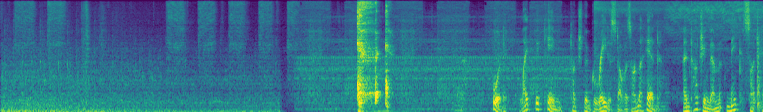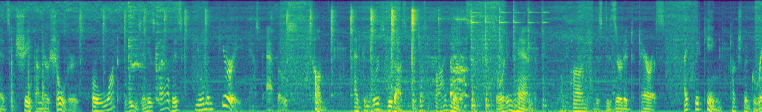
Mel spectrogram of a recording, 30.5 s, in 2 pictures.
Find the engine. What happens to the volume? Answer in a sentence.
The loudness of the engine goes down.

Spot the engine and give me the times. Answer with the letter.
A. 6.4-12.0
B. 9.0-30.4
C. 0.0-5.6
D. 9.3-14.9
C.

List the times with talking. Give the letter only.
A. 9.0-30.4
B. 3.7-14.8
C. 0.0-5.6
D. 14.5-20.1
A.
